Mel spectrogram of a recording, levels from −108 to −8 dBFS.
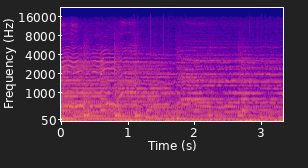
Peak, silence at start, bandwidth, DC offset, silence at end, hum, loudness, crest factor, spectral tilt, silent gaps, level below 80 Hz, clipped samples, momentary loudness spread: -28 dBFS; 0 s; 16 kHz; under 0.1%; 0 s; none; -46 LUFS; 16 dB; -5.5 dB/octave; none; -54 dBFS; under 0.1%; 7 LU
